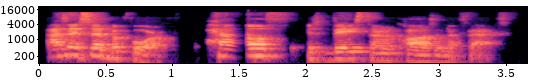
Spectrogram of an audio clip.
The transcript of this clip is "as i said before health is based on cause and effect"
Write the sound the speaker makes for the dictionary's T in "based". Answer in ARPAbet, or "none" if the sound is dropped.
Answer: T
